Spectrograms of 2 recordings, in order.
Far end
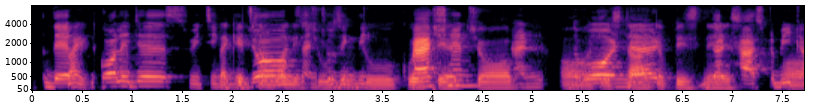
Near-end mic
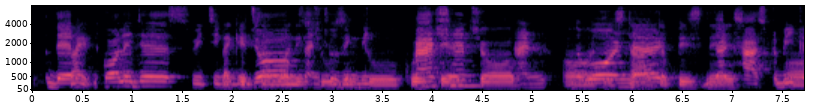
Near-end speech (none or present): none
